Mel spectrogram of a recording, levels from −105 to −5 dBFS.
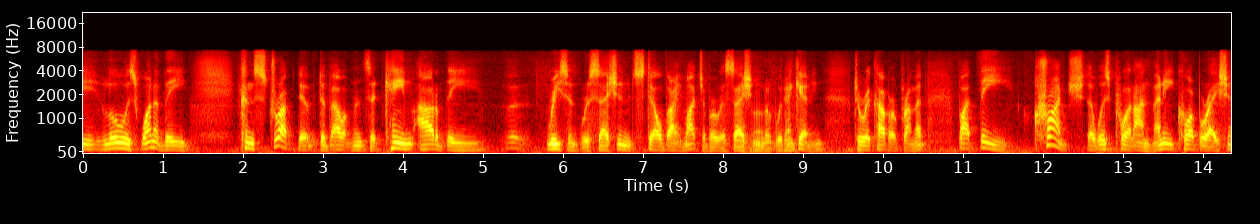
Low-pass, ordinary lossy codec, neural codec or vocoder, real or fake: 7.2 kHz; Opus, 64 kbps; codec, 16 kHz, about 1 kbps, DyCAST, with the encoder's durations; fake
